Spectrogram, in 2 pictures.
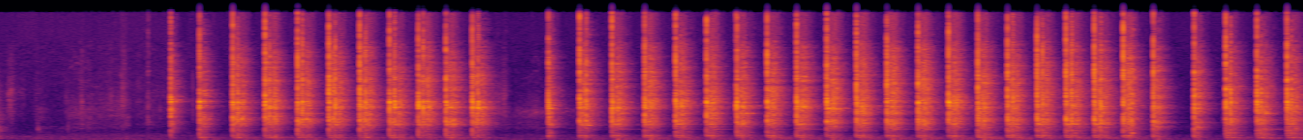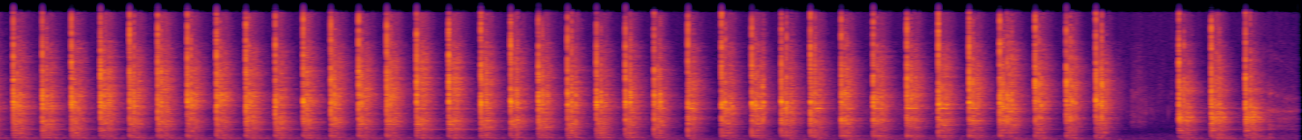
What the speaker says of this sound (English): I'm just going to try to shape it with a hammer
